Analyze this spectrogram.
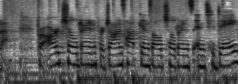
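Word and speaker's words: Johns Hopkins: We are out here at John Hopkins. See now I'm saying it wrong. John's Hopkins. It is a confusing name.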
